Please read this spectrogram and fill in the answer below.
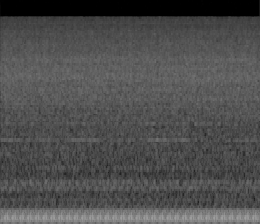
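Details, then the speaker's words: Subaru WRX idling smoothly at its first start after the gas tank was derusted in the car with Evapo-Rust; fuel pump running, low even pulsing idle with no misses, knocks or ticks; normal idle. "Car's running. Oh my gosh, this is exciting."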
